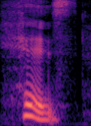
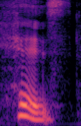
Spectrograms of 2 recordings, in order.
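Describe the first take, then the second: First: The h is a light puff of breath. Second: The same.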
